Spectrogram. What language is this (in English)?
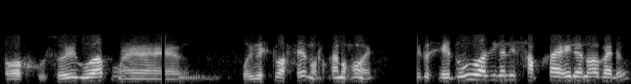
Assamese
